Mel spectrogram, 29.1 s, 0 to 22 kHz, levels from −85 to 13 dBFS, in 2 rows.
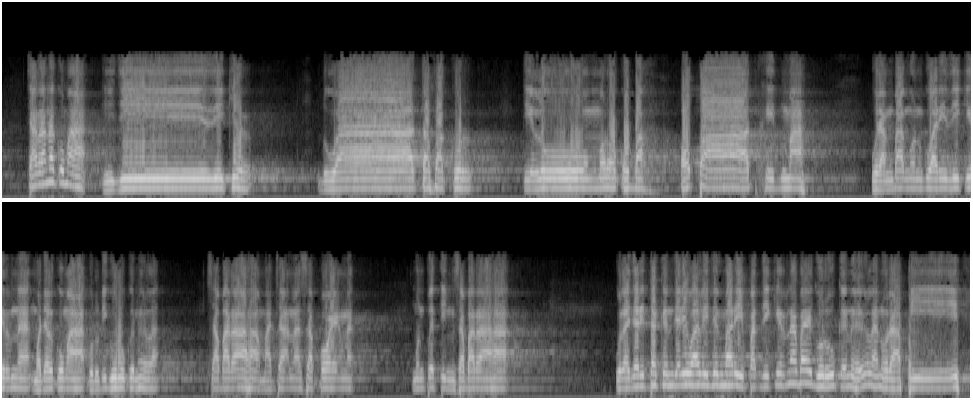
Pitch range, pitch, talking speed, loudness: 155-160 Hz, 155 Hz, 70 wpm, -16 LUFS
